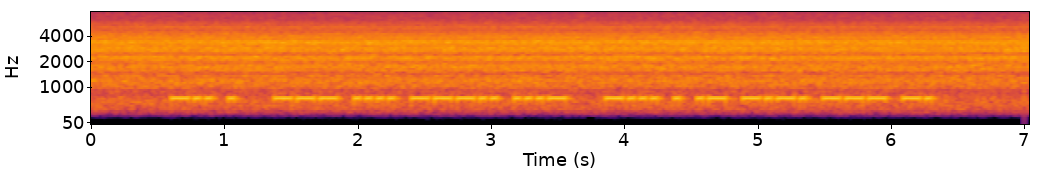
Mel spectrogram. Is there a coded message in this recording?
Yes: Morse code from 0.6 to 6.4 s, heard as a keyed tone, machine-sent, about 28 wpm, 700 Hz, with radio hiss. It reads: DE OH8V BEACON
